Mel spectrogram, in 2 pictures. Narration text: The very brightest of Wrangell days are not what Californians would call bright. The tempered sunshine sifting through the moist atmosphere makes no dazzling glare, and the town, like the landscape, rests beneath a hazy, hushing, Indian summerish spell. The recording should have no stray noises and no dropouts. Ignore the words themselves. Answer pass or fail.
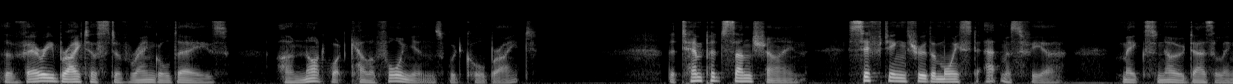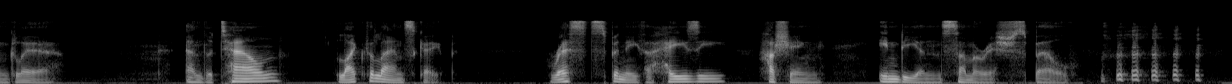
fail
